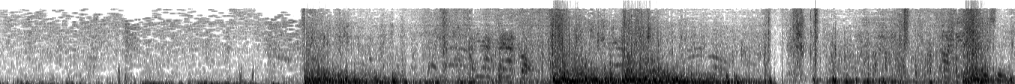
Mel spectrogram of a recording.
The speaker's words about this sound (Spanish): Seguían más explosiones. Y el turco dijo, oigan, Se están tirando de todo.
